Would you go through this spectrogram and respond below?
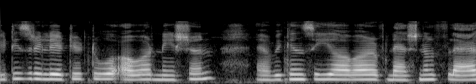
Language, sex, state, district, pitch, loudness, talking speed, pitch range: English, female, Maharashtra, Gondia, 225 Hz, -16 LUFS, 150 wpm, 220-250 Hz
